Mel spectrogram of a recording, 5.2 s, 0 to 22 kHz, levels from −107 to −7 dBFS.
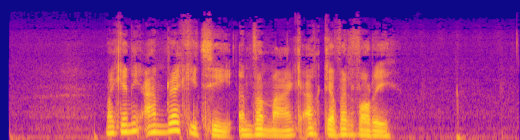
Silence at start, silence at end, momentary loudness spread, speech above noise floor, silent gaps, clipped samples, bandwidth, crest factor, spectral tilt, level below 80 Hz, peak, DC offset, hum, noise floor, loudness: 0.65 s; 0.6 s; 4 LU; 32 dB; none; under 0.1%; 14 kHz; 20 dB; -5 dB/octave; -46 dBFS; 0 dBFS; under 0.1%; none; -49 dBFS; -18 LUFS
